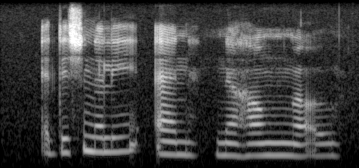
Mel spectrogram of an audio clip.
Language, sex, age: English, female, 18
